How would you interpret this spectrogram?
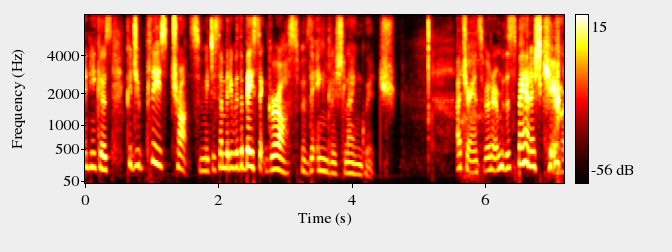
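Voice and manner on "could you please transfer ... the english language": British-accented voice, acted. Retelling a call from a British caller, imitating a British caller. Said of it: "He was British".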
